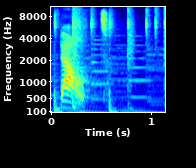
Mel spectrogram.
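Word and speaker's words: doubt: Inggrisnya ragu itu kan setelah huruf b kita ketemu dengan huruf t ya Nah itu b nya nggak usah dibaca jadi langsung aja down atau kalau teman-teman punya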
